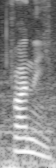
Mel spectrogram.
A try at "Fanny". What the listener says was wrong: No, like with an A.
